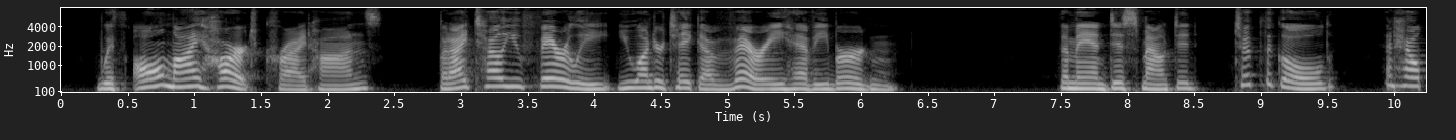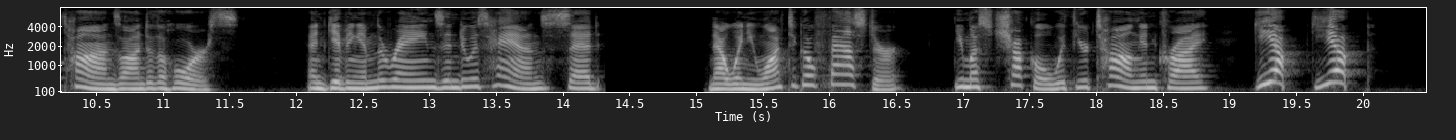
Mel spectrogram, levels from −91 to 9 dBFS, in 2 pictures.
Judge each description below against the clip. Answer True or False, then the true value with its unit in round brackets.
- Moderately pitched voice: False (200 Hz)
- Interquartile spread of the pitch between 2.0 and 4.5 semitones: False (5.6 semitones)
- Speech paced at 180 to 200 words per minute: False (170 wpm)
